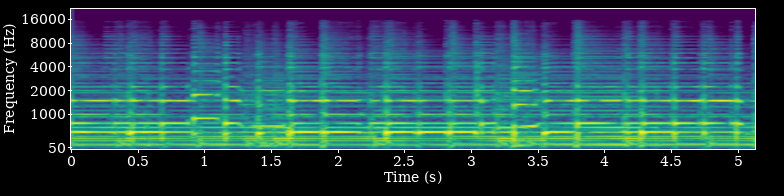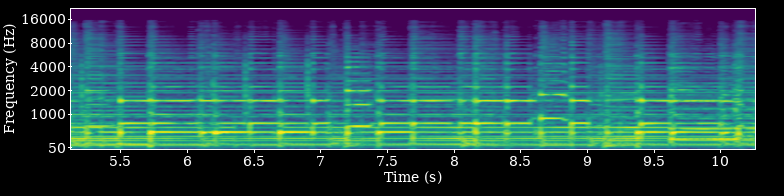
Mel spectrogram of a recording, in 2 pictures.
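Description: Mandolin picking a fast bluegrass melody, with an acoustic guitar strumming the rhythm underneath.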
